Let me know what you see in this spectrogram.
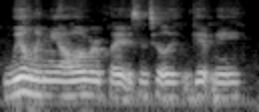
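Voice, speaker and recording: A woman's voice: low-pitched, level tone, mellow, echoey room. A woman talk show host telling the story of her own illness in an earnest, conversational way. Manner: earnest, storytelling, slows down at hard moments.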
